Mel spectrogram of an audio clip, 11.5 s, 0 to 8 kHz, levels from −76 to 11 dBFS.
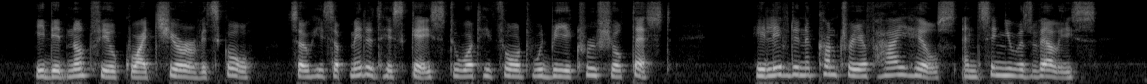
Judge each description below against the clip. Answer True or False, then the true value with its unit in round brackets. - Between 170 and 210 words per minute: True (180 wpm)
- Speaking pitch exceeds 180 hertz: True (190 Hz)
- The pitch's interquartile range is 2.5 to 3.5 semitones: True (3.0 semitones)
